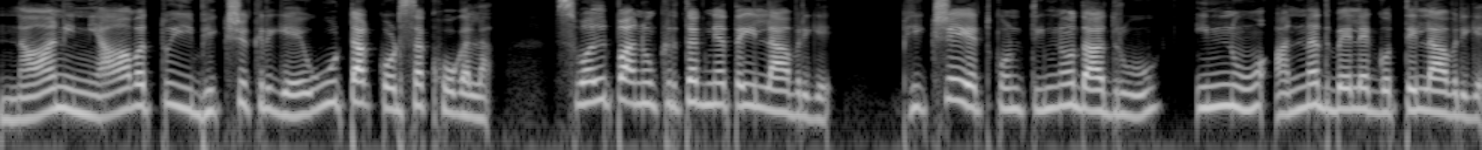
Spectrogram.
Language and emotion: Kannada, disgusted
